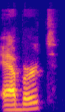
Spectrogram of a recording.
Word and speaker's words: Ebert: I apologize is that Ebert it's pronounced either way we pronounce it Eber but it can be pronounced either way it gets called either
